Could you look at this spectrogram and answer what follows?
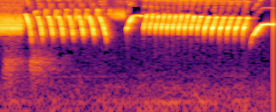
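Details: Canary with a long, tightly packed training song for young birds: a buzzy note, a fast trill of repeated descending notes, a short pause, then a rapid high rolled trill ending in a whistle.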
